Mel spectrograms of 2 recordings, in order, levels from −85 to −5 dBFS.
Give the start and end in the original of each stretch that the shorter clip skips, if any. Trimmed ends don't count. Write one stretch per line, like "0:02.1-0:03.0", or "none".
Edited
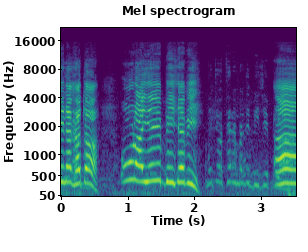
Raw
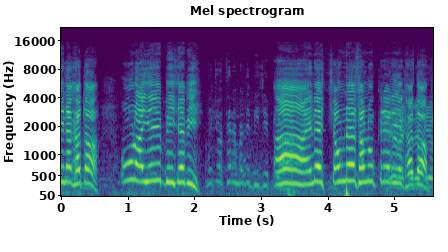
none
